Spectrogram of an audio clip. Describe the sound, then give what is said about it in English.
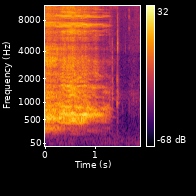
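A single loud, gravelly roar made by a person's voice through a toy Chewbacca voice-changing mask, lasting over a second before fading, followed by a brief click and silence. “Let's hear your roar”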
